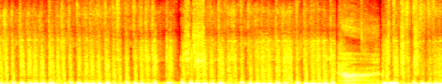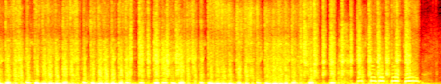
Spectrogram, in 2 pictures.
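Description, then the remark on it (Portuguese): Vocal beatboxing imitating a samba school drum section (bateria), with a fast, steady groove of deep bass thumps and sharp clicking snares. A short breathy pause falls midway, and a few whistle-like tones appear near the end. “OS REIS DO BEATBOX”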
